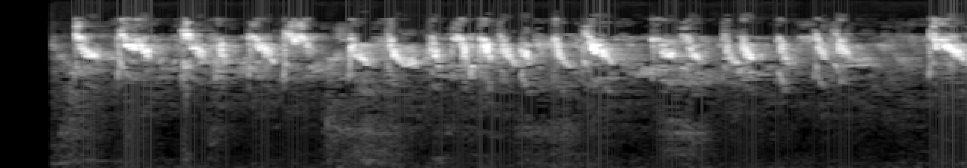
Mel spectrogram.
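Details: Buktoni-type white-eye singing vigorously: a continuous run of high, quick chirping notes, each a short rising-falling twitter, packed closely after a brief silent start, with faint low background rustle.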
